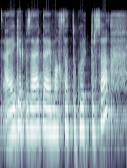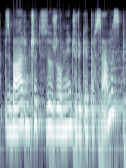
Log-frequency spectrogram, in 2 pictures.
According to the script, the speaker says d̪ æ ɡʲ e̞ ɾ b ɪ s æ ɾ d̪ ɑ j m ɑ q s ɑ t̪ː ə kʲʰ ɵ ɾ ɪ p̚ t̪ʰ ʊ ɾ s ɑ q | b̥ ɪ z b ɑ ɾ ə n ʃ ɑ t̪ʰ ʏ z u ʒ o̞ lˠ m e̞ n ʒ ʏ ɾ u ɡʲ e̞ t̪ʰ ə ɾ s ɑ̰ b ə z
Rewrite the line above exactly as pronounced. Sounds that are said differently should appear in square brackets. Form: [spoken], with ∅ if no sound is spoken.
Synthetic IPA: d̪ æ ɡʲ e̞ ɾ b ɪ [z] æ ɾ d̪ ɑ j m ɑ q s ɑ t̪ː ə kʲʰ ɵ ɾ ɪ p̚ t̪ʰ ʊ ɾ s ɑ q | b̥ ɪ z b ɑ ɾ ə n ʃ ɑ t̪ʰ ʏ z u ʒ o̞ lˠ m e̞ n ʒ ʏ ɾ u ɡʲ e̞ t̪ʰ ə ɾ s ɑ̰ [m] ə z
